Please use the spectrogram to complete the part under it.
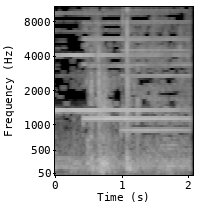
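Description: Electric bell ringing in a parliament chamber before a vote, a steady, continuous high ringing tone that holds evenly for the whole clip over a soft background hiss.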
